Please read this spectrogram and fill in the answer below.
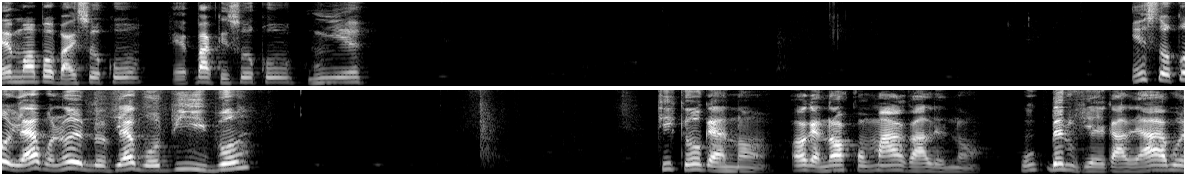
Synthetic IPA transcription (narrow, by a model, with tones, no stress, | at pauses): e˦mo˦bo˦˨ba˨i˨˦so˦ko˦ | e˨k͡pa˦˨ki˨˦so˦ko˦u˦je˦ | i˦so˦ko˦˨ja˨˦ɡʷo˨no˦e˨lo˨vi˨e˨˦ɡo˨˦bi˦˨bo˦ | ti˦ke˦o˦ɡɛ˨no˨o˦ɡɛ˨no˦ku˨ma˦ɡa˨le˨no˨ | u˦k͡pe˦ɾu˨ve˨ɡa˨le˨a˨˦wo˦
